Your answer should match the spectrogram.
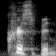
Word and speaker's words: Crispin: Crispin, that's how you say it.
